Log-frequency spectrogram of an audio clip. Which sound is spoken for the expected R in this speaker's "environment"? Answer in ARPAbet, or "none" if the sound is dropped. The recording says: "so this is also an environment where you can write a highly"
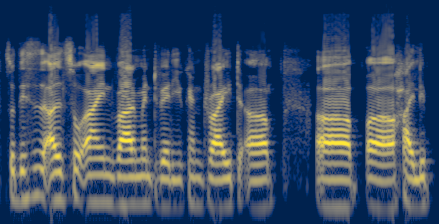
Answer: R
